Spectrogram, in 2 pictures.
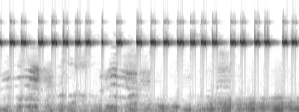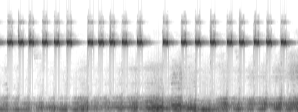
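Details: Cricket (jangkrik) giving a loud, clear series of shrill chirps at about four per second, while a low rumbling background grows stronger in the second half.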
